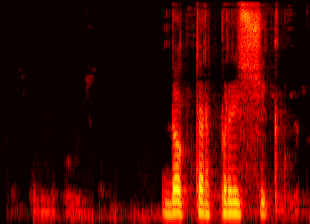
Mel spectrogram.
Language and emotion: Russian, neutral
